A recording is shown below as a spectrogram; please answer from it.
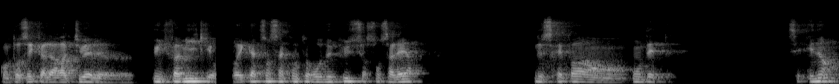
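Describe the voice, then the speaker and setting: A man's somewhat breathy voice at a moderate pace, with fairly even intonation and long, frequent pauses. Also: medium pitch for a man. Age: 60s. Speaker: network marketer, former army commando. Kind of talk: interview.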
